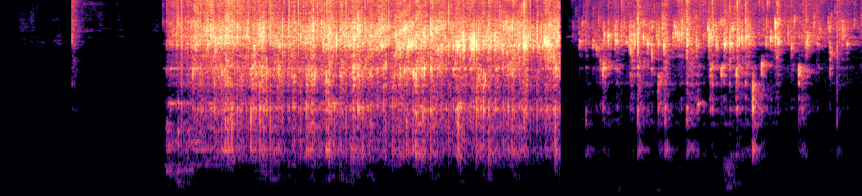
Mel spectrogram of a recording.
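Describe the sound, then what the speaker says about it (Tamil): Mustard seeds and garlic frying in hot oil inside a pressure cooker, a loud, dense crackling sizzle that starts abruptly after a brief tap, cuts out for an instant, then resumes close by. "குக்கரில் எண்ணெய் ஊற்றி கடுகு போட்டுட்டு"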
